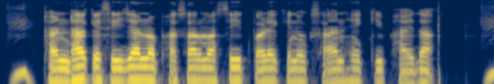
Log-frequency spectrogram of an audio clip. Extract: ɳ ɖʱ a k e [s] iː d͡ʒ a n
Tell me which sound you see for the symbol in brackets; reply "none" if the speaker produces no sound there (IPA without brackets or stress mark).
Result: s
